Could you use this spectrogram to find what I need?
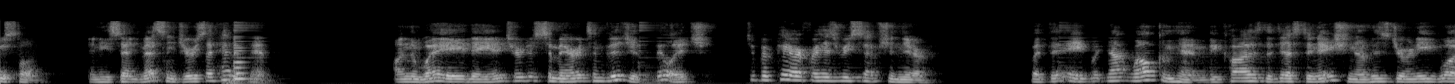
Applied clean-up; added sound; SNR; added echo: neural mask model DeepFilterNet 3.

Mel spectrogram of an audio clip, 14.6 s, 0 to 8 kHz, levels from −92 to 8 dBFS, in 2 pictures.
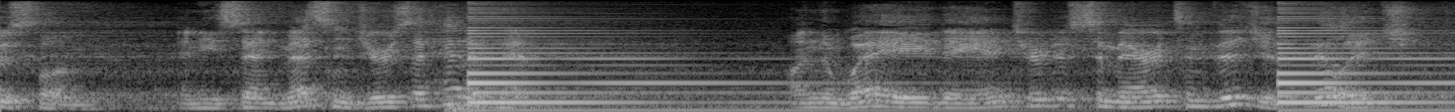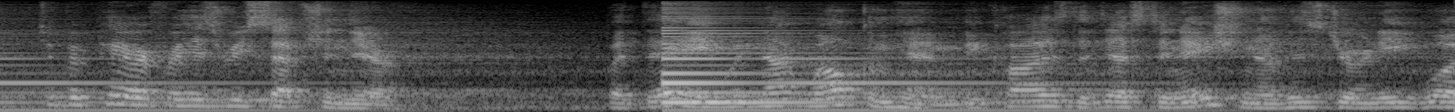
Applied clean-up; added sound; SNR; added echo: none; Acoustic guitar; -1 dB; reverberation time 0.4 s.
